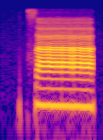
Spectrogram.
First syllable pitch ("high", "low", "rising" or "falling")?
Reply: high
